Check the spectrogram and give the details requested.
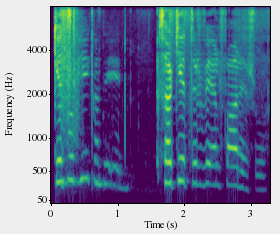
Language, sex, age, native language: Icelandic, female, 10, Icelandic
